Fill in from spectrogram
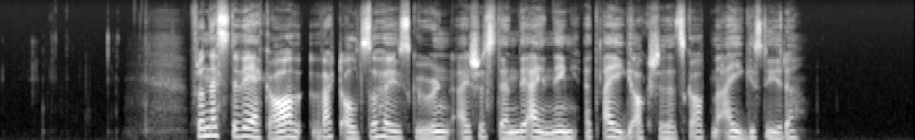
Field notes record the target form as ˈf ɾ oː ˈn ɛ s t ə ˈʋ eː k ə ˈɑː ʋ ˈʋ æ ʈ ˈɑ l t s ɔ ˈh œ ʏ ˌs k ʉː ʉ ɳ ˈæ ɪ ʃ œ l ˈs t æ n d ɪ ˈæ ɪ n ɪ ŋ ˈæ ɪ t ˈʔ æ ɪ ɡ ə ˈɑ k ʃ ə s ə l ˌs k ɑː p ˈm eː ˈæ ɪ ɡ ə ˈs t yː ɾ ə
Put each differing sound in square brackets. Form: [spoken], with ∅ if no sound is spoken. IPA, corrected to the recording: ˈf ɾ oː ˈn ɛ s t ə ˈʋ eː k ə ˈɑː ʋ ˈʋ æ ʈ ˈɑ l t s ɔ ˈh œ ʏ ˌs k ʉː ʉ ɳ ˈæ ɪ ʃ œ l ˈs t [ɛ] n d ɪ ˈæ ɪ n ɪ ŋ ˈæ ɪ t ˈʔ æ ɪ ɡ ə ˈɑ k ʃ ə s ə l ˌs k ɑː p ˈm eː ˈæ ɪ ɡ ə ˈs t yː ɾ ə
